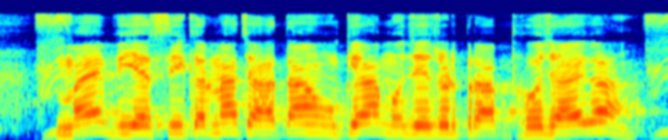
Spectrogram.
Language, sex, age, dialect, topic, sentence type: Hindi, male, 25-30, Kanauji Braj Bhasha, banking, question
